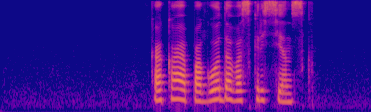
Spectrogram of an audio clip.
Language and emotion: Russian, neutral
